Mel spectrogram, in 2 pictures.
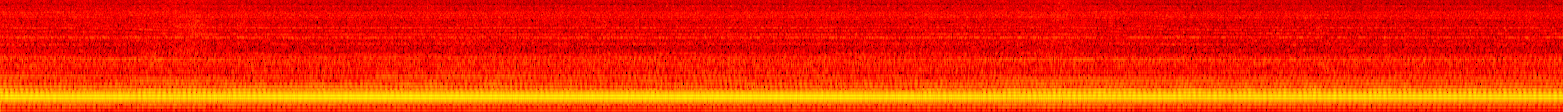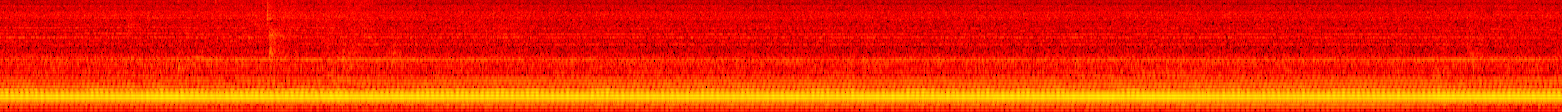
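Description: Electric potter's wheel motor running at a steady speed: a continuous, unchanging hum.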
